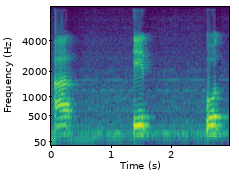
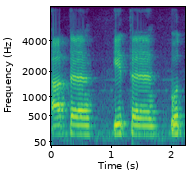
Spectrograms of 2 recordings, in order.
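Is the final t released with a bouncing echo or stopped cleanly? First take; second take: clean; bouncing. First: The final t stops cleanly without any bounce. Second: The final t is released with a bouncing echo. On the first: The speaker calls it right. "इसको हमने हिलाया नहीं" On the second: The speaker calls it wrong. "अगर हम इसको गलत पढ़ें तो ऐसे होगा"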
